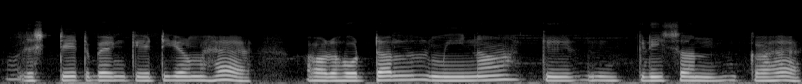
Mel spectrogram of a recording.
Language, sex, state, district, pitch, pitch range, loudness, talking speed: Hindi, male, Bihar, Supaul, 180 Hz, 175-190 Hz, -21 LUFS, 80 wpm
